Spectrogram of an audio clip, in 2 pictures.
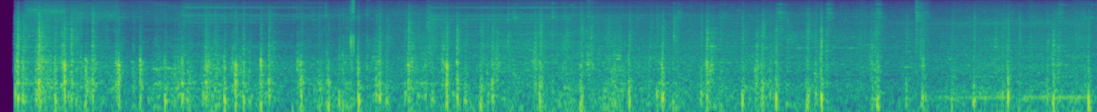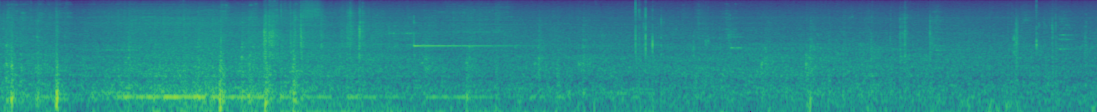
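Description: Mainline electric multiple unit (MEMU) train running past, its wheels clattering over rail joints and points in fast, irregular clicks for the first dozen seconds. The clatter then settles into a steadier rumble with a low hum through the middle, and fades toward the end.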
